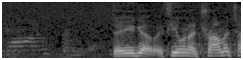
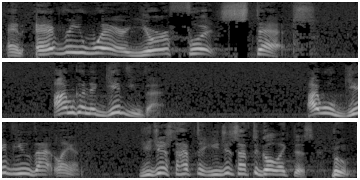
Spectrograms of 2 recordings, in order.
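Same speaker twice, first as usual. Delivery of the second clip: voicing God; 7 semitones higher, 4 dB louder than usual. Preacher voicing God offering the land, emphatic and raised. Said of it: "this is how he says it".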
